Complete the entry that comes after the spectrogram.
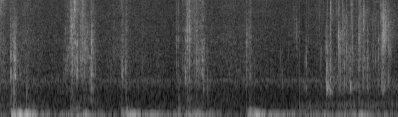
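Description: A folded beeswax-coated cotton food wrap, a waxed cotton sheet with a vegetable print, lies flat on a grey table and is pressed, rubbed and crinkled with fingertips and long acrylic nails. Soft, dull thumps of handling mix with short, bright crackles and crinkles that come in repeated bursts. The sound is close and mostly low, with quick sticky snaps that die away fast.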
